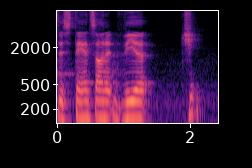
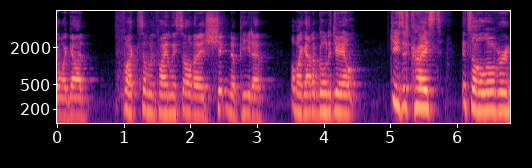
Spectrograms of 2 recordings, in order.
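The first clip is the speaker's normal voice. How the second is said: loud, frantic, full-blown panicked freak-out; 4 semitones higher, 8 dB louder than usual. Imagining the guy behind the account who got caught: acting out a panicking account owner. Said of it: "Imagine being the guy behind that account. They're like".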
